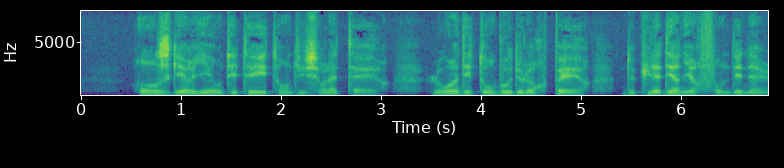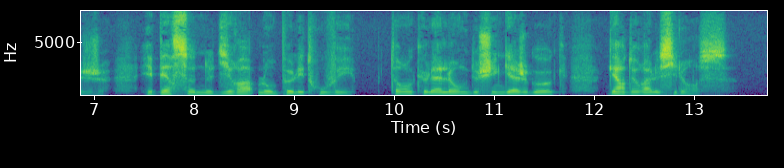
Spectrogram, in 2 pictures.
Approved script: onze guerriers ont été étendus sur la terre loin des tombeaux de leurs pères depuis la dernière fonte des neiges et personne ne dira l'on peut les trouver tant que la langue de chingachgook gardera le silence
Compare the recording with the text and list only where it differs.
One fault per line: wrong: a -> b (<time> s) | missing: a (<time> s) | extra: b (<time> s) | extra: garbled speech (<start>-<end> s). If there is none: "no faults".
no faults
